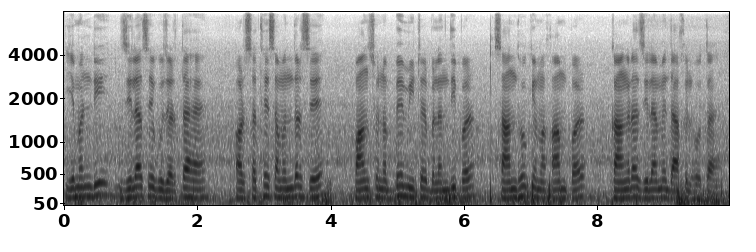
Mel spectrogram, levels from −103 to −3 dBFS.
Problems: constant background noise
